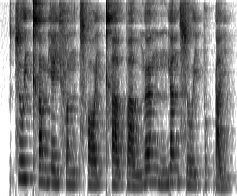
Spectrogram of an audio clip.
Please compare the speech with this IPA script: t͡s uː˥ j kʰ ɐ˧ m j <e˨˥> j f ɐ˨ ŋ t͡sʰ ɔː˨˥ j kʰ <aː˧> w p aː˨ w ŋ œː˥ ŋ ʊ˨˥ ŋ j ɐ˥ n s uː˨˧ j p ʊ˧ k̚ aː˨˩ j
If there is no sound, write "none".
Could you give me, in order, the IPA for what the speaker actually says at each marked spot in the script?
e˨, aː˧

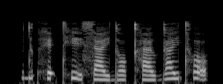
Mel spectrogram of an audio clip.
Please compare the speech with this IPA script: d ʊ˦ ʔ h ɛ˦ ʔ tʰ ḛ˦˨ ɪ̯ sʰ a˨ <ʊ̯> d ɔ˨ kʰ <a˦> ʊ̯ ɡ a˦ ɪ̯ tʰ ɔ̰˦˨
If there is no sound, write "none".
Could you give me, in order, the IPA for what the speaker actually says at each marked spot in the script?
ɪ̯, a˨

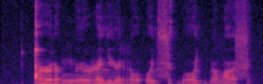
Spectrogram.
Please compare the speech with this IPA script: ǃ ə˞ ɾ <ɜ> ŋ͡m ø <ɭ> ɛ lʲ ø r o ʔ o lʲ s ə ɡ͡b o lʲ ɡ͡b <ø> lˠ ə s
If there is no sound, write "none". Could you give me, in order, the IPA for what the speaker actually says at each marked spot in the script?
ə˞, ɭ, ø

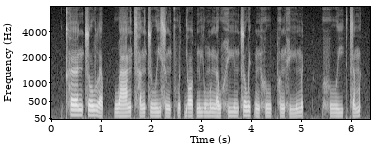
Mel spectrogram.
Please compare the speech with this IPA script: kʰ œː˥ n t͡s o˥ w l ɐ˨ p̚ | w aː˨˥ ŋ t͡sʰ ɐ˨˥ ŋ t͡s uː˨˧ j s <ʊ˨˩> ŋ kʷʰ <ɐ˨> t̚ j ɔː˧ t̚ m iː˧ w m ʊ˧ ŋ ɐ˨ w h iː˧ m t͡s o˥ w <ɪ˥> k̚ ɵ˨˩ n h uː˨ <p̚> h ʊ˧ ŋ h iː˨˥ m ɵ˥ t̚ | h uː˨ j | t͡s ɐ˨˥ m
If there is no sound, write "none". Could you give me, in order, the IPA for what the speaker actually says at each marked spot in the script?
ʊ˨˩, ɐ˨, ɪ˨˥, p̚

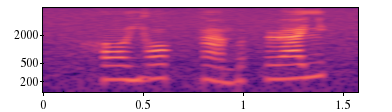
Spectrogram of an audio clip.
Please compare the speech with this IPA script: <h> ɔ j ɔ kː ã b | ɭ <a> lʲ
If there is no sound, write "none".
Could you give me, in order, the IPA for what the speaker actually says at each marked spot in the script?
h, a

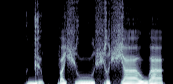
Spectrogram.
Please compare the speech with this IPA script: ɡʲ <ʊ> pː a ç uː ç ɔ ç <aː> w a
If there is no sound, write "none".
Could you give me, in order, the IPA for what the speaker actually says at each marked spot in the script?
ʊ, aː

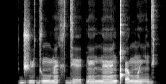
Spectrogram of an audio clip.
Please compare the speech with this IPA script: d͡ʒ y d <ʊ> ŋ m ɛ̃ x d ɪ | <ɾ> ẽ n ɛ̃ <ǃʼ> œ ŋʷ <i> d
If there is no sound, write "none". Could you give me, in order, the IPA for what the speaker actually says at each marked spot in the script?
ʊ, ɾ, ǃʼ, ĩ

